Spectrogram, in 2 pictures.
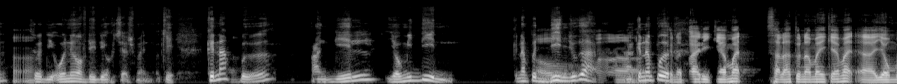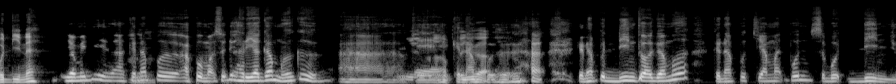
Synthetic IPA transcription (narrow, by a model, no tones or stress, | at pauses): sodionəɔfdədiɔft͡ʃa̰t͡ʃmə̰̃no̰kekənapə | paŋɡɪljawmidɪn | kənapədɪnd͡ʒuɡaʔakənapəənaahaɾikiamat̪̚salaht̪unamajkiamat̪̚əjawmədinahjawmĩdɪnakənapəapəmak̚sut̪̚əɦaɾiaɡamə̃kəaokekənaə | kənapədɪnt̪uaɡamə̃kənapəkiamat̪̚pʊnsəbʊt̪̚dɪnd͡ʒu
